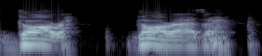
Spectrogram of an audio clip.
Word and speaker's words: Garizer: For full disclosure, now that I'm able to say it's on stream, it's actually pronounced Garizer. I found myself trying to be clever and making it sound more like a Japanese tokusatsu superhero.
